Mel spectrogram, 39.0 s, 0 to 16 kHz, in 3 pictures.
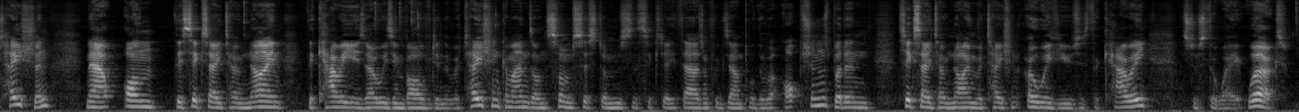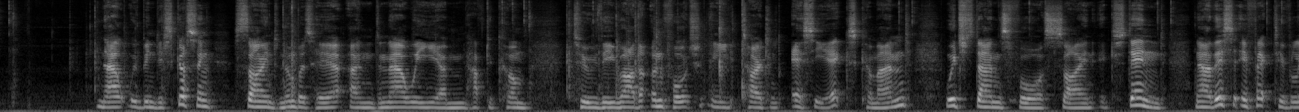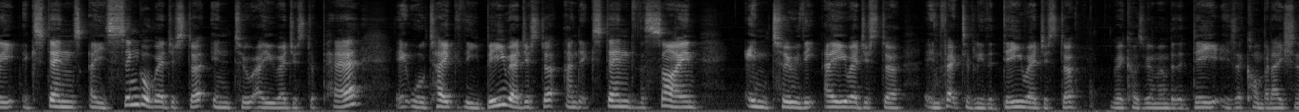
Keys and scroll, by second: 14.2 shift+Home, 19.9-20.3 typing, 22.3 Escape.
